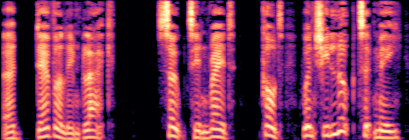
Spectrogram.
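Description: A man voicing a thin, frightened girl who speaks in a hushed, haunted whisper. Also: on the high side, a little slow, no echo, clean studio sound, pitched above the performer's own voice.

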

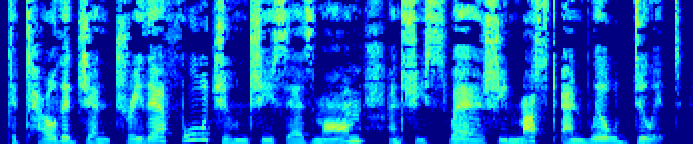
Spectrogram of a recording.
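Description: A woman's voice: on the low side, lively intonation, slow, a bit bright, full character voice. Woman acting a plain-spoken, deferential footman. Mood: flustered, respectful.

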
